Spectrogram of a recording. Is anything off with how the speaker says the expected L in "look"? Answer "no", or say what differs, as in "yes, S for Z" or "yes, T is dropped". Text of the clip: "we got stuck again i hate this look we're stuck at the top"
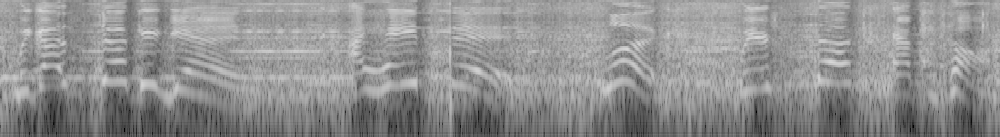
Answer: no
